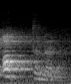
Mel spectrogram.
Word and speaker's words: optimal: or any other consonant, the stress is still on the first syllable. Like when I say optimal.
